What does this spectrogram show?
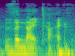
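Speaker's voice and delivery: "The" drawn out and weighted before "nighttime"; mock-dramatic "The nighttime"; stress on "The". Shown as a demonstration. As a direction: hit "The" like a grand title. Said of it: "Not, like, just nighttime".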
